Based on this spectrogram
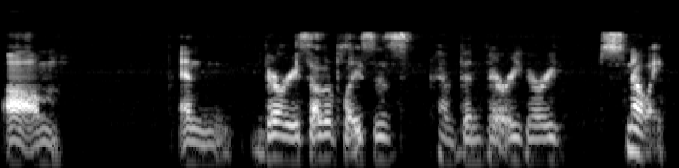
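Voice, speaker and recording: This is a deep, somewhat dark voice, speaking a little slowly. It belongs to a middle-aged woman, a retired librarian and homeschool mom, who rambles through a casual movie review at home in Arizona with many ums and restarts while her voice is still off from a cold. Dull lo-fi audio.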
